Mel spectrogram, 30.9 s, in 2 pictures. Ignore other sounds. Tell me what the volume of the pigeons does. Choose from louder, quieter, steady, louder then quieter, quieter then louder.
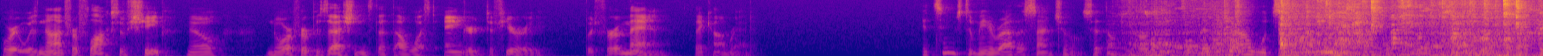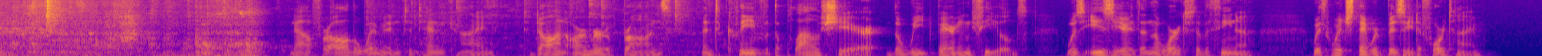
quieter.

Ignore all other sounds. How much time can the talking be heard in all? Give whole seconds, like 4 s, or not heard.
26 s.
